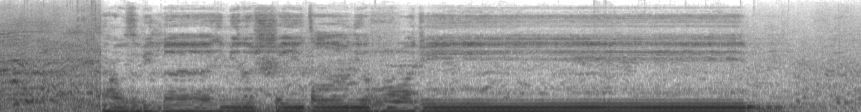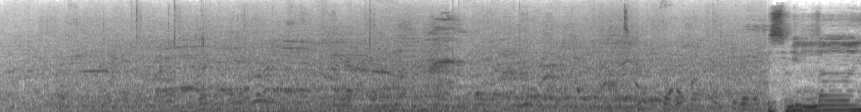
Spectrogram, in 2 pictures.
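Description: A man chants a long, drawn-out melody through a microphone.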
